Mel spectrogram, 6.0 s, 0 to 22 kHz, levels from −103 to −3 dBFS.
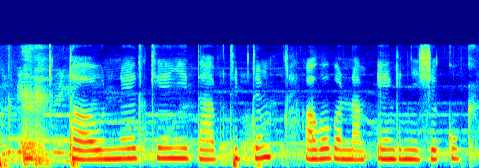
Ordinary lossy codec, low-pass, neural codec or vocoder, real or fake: none; 7.2 kHz; none; real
